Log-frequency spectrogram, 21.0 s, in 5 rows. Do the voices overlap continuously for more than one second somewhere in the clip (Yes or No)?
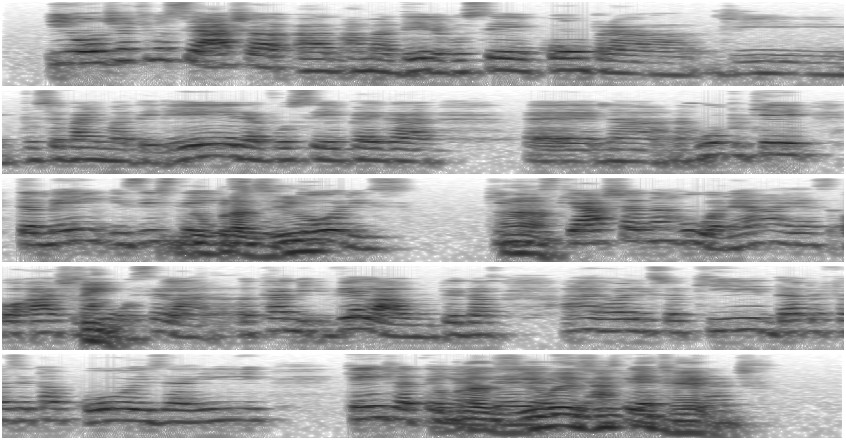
Yes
